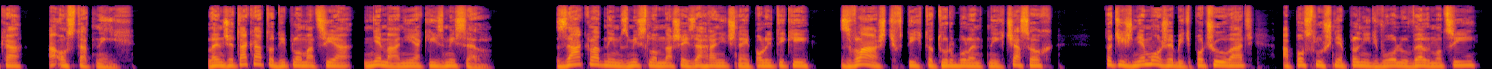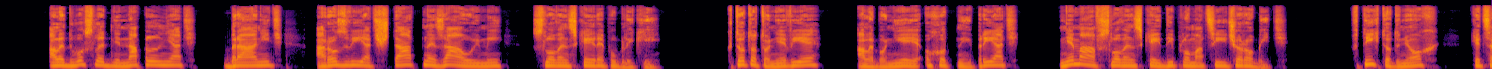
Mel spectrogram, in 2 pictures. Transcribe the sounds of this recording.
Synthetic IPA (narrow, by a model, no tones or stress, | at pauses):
ka | aʔɔst̪at̪nḭːx | lɛnʒɛt̪akaːt̪ɔd̪iplɔmat͡siaɲɛmaːɲiakiːzmisɛ̰l | zaːklad̪niːmzmislɔmnaʃɛjzaɦɾaɲit͡ʃnɛjpɔlit̪̬iki | zʋlaːʃcft̪iːxt̪ɔt̪uɾbulɛnt̪niːxt͡ʃasɔx | t̪ɔc̬iʒɲɛmʊɔʒɛbicpɔt͡ʃuːʋac | apɔsluʃɲɛpl̩ɲiɟʋʊɔʎuʋɛʎmɔt͡siː | alɛd̪ʊɔslɛd̪ɲɛnapl̩ɲac | bɾaːɲic | aɾɔzʋiːjacʃt̪aːt̪nɛzaːujmi | slɔʋɛnskɛjɾɛpublikʰḭ | kt̪ɔt̪ɔt̪ɔɲɛʋɪɛ | alɛbɔɲɪɛjɛʔɔxɔt̪niːpɾijac | ɲɛmaːfslɔʋɛnskɛjd̪iplɔmat͡siːt͡ʃɔɾɔbḭc | ft̪iːxt̪ɔd̪ɲɔx | kɛcs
